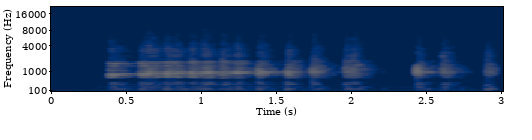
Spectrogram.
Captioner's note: applause & Cheers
